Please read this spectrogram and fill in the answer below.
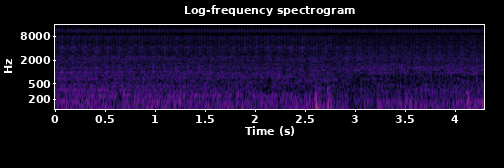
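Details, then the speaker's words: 1991 Mazda B2200 after converting from an electric in-tank fuel pump to an OEM mechanical fuel pump, fuel pressure about 4: steady even warm idle purring, no misses, knocks or ticks, healthy. "your filter is full burring like a kitten"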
